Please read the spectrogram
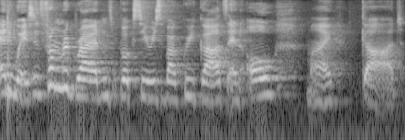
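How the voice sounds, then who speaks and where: A woman speaks at a fairly high pitch, with noticeable noise in the background. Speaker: book vlogger. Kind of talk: casual vlog. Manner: animated, excitable.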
